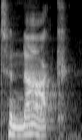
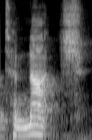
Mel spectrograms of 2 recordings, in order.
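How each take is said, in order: First: The word ends with a hard k sound. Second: The word ends with a ch sound. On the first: "doesn't end with a hard K" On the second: "or a C H sound"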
